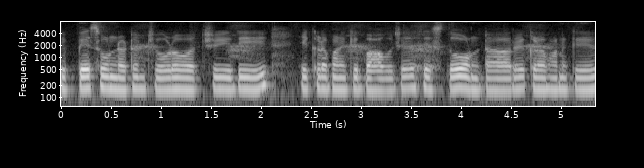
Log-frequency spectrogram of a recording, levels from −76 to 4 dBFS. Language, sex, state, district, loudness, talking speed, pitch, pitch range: Telugu, female, Andhra Pradesh, Visakhapatnam, -18 LUFS, 145 wpm, 165 Hz, 155-165 Hz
